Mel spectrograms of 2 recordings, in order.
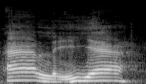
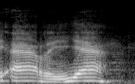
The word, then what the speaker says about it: A Rị Gia: Thì vị Phật tử mới hỏi á, mình đọc là A Lị Gia đúng hay mình đọc A Rị Gia đúng? Thưa đại chúng, dù là A Lị Gia hay A Rị Gia đều là chữ phiên âm từ tiếng Phạn là Ariya. Nhưng mà so ra giữa chữ A Lị và A Rị á, thì chữ A Rị nó gần hơn.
